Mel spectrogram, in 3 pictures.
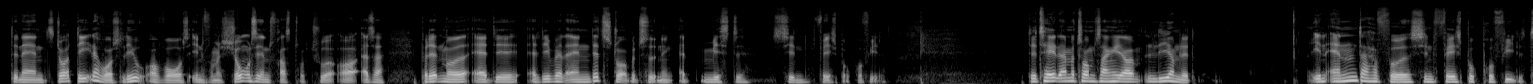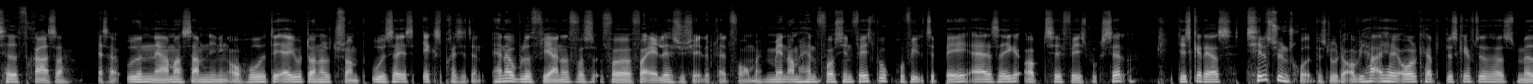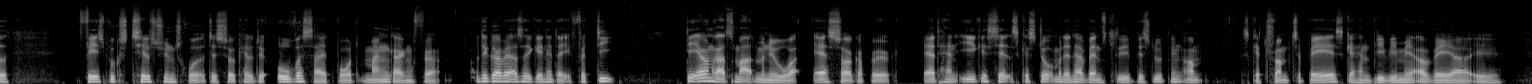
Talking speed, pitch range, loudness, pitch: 195 wpm, 105-130 Hz, -24 LUFS, 115 Hz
